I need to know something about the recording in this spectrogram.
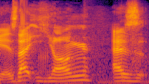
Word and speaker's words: Jung: J U N G. Is that young as like? I assume that that's pronounced as young and not Jung.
